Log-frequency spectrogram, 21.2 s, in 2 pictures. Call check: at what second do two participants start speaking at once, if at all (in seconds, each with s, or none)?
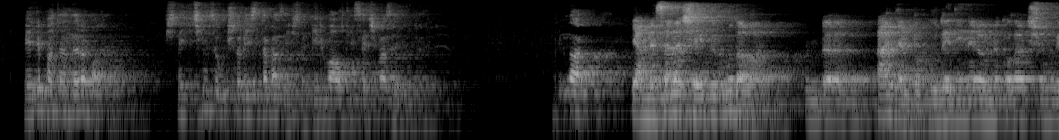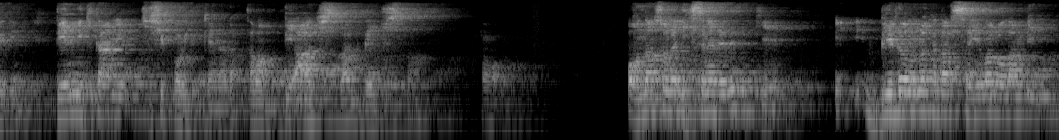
none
